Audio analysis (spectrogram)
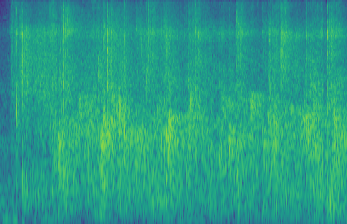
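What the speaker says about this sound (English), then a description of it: "Big round of applause for him as well." Students and guests at a public school's tenth-grade AI program give a round of applause, a loud, close, continuous patter of many hands that holds steady throughout.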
